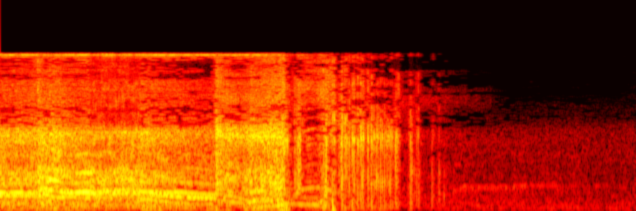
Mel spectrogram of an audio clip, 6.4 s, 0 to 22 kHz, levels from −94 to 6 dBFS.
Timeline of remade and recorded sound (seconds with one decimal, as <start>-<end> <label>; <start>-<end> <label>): 0.0-0.9 recorded; 0.9-1.4 remade; 1.4-6.4 recorded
